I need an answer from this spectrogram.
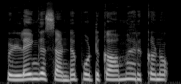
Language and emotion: Tamil, fearful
